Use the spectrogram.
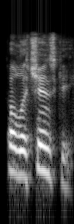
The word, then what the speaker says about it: Kalosinski: So how do you say it in Polish? Kolosinski. Kalosinski. Yeah, Kolosinski.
